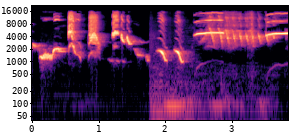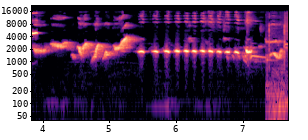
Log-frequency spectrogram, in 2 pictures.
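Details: White-rumped shama (murai batu) song meant to trigger singing and fighting: varied slurred whistles and buzzy phrases, ending in a fast steady series of about a dozen repeated clipped notes.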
